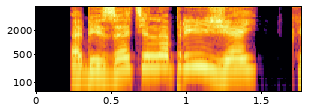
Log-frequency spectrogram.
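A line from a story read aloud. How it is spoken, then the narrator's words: Shouting. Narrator (Russian): крикнула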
